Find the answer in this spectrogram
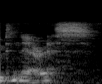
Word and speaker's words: Daenerys: Daenerys.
